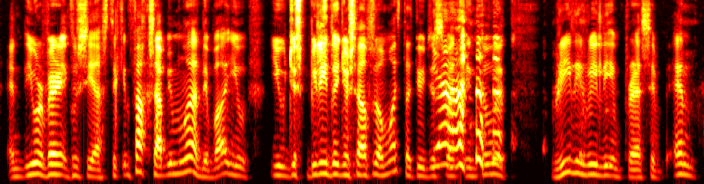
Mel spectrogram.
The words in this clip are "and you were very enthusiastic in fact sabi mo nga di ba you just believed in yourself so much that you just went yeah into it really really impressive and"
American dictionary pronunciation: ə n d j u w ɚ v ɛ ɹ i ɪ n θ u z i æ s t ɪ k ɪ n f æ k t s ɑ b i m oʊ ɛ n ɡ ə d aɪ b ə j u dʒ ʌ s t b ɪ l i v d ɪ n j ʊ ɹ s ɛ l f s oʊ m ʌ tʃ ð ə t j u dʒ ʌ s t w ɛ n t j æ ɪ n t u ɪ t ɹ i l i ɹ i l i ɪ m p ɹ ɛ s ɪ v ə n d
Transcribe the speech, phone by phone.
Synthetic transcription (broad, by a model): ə n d j u w ɚ v ɛ ɹ i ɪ n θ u s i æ s t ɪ k ɪ n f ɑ k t s ɑ b i m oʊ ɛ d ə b aɪ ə j u dʒ ʌ s t b ɪ l i v d ɪ n j ʊ ɹ s ɛ l f s oʊ m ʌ tʃ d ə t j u dʒ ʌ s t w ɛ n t ɪ n t u ɪ t ɹ i l i ɹ i l i ɪ m p ɹ ɛ s ɪ v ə n d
